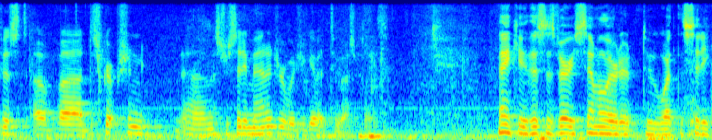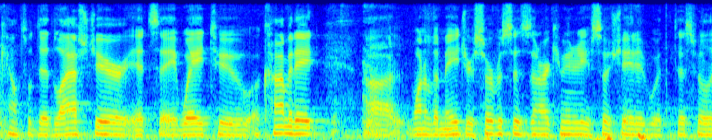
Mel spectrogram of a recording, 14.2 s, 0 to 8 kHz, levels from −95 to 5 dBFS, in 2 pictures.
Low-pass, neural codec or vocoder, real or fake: 7.2 kHz; none; real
